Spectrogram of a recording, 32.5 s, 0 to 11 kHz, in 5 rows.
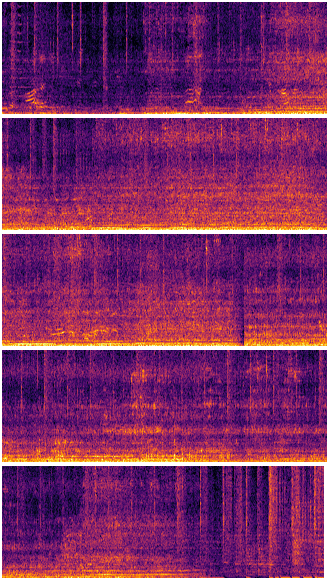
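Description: The tracked 1943 Studebaker M29 Weasel running under way, its Studebaker six-cylinder engine holding a steady drone whose pitch rises and falls with the revs. The pitch shifts at several points and changes abruptly about two-thirds of the way through.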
